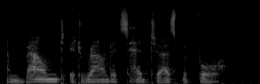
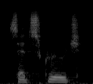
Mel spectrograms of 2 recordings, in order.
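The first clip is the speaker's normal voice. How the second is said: ordinary delivery, nothing marked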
